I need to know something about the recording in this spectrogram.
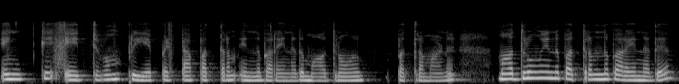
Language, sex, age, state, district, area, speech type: Malayalam, female, 18-30, Kerala, Kannur, rural, spontaneous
